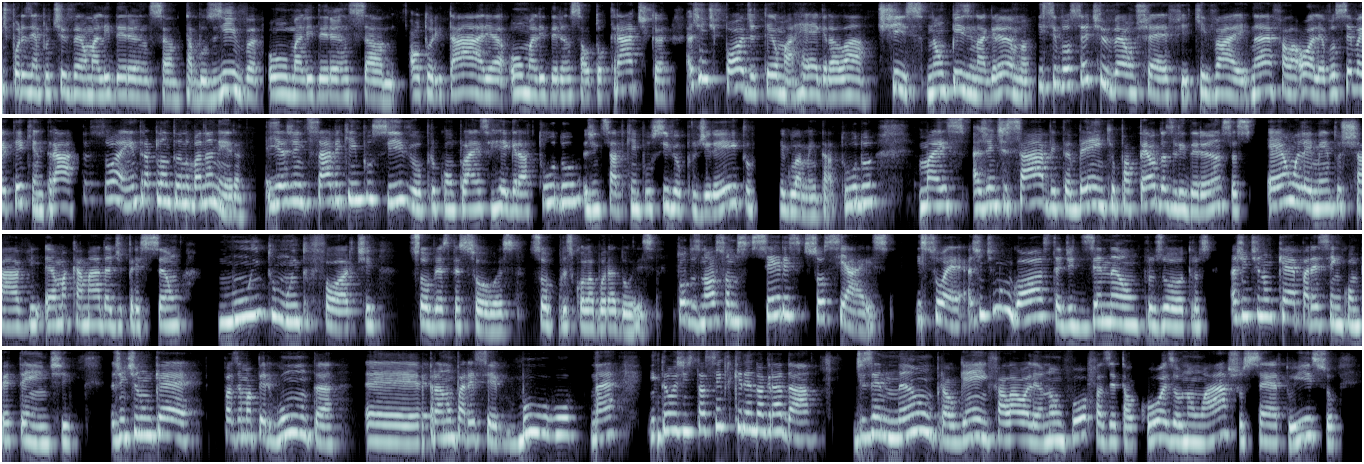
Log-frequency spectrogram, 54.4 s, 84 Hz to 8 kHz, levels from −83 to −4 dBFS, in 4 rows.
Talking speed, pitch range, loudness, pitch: 175 wpm, 190-245 Hz, -22 LUFS, 210 Hz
